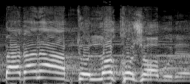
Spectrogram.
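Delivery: loud rising lament, crying out the questions; impassioned mourning sermon; preaching at full force. Acted. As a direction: build to an anguished public outcry.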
